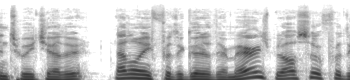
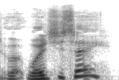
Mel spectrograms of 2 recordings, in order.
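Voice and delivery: mock hard of hearing; 7 semitones higher than usual. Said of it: "And he said".

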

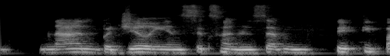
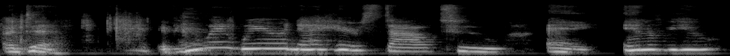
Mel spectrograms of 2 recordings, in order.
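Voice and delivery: imitating a commentator, pitched up and a bit louder; mock lecturing voice; 7 semitones higher, 3 dB louder than usual. Quoting Yaba's lecture to Adele, mock scolding. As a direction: lay down the rule like a scolding pundit. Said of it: "she's like".

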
